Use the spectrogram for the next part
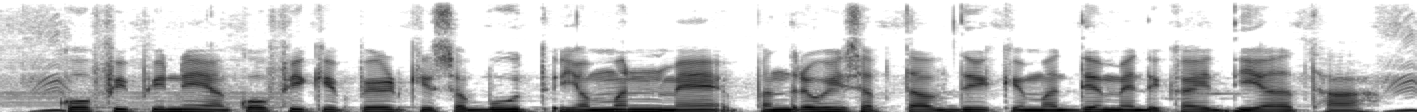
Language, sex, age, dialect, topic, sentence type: Hindi, male, 25-30, Marwari Dhudhari, agriculture, statement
